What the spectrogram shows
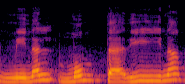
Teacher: فلا تکونن، فلا تکونن من الممترین، नाज़रीन यहाँ पर आप देखें मिन में नून साकिन था, जैसे अलमुमतरीन के लाम साकिन के साथ मिलाना है तो नून पर ज़बर आया, ज़बर को अलमुमतरीन के लाम साकिन के साथ मिलाया, दरमियान से अलिफ यानी हमज़ा को हज़फ किया तो हम इसे पढ़ेंगे मिनल मुमतरीना।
